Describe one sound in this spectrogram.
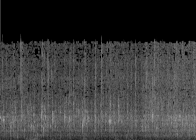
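Pieces of food drop into hot oil with a sharp burst of sizzling.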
